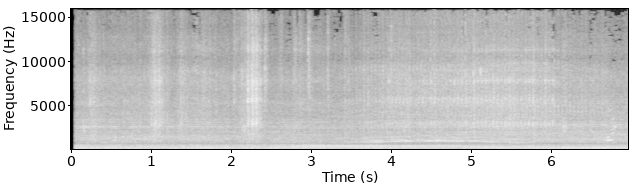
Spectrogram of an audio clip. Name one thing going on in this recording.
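Aircraft wheels rumble and thump on a runway.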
